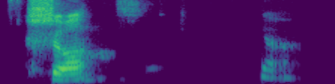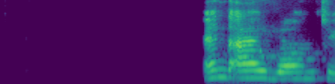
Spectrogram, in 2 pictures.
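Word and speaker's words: 蛇: one is a snake its pronunciation is sure yeah and i want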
